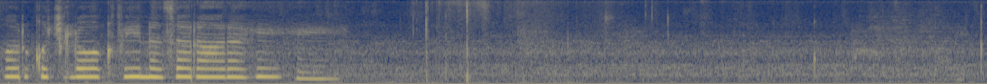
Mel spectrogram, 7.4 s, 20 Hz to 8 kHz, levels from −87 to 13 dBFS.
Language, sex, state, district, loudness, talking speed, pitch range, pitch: Hindi, female, Rajasthan, Jaipur, -15 LUFS, 65 wpm, 285-295 Hz, 290 Hz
